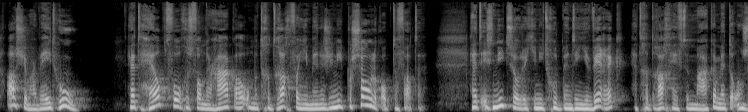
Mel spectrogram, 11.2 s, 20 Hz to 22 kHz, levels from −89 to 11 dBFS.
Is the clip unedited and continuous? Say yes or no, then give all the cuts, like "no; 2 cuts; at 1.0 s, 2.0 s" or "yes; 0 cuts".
yes; 0 cuts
